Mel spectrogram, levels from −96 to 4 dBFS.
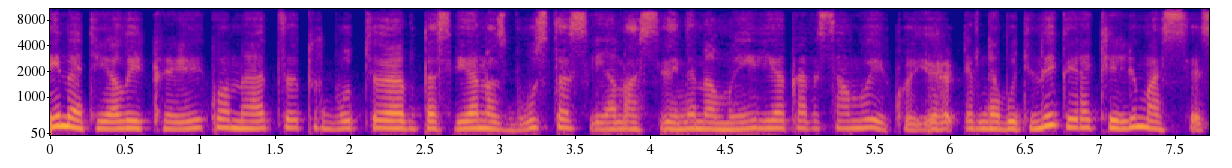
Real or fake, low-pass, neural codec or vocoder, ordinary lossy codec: fake; 9.9 kHz; codec, 44.1 kHz, 1.7 kbps, Pupu-Codec; Opus, 24 kbps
